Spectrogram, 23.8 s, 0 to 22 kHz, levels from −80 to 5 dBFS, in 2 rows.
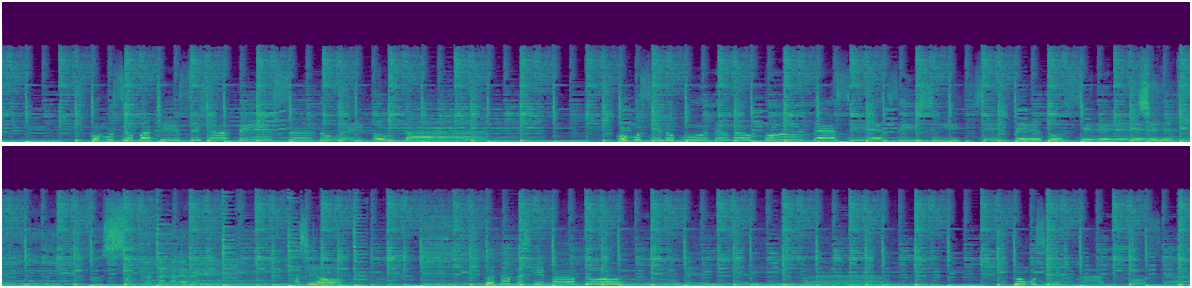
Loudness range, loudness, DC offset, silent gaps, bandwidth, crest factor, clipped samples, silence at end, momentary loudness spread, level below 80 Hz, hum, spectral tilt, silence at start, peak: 2 LU; -20 LUFS; under 0.1%; none; 15.5 kHz; 18 dB; under 0.1%; 0 s; 5 LU; -26 dBFS; none; -4 dB/octave; 0 s; 0 dBFS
